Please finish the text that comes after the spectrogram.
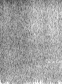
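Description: Strong wind buffets the microphone on a beach at Addalaichenai, with a low roar of surf rolling underneath in continuous, uneven gusts.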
